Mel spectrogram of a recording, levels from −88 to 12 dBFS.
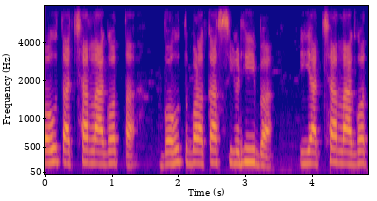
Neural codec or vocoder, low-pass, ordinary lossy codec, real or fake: none; 7.2 kHz; Opus, 24 kbps; real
